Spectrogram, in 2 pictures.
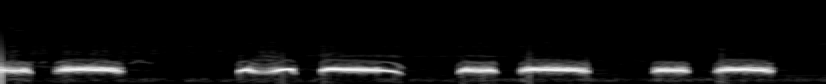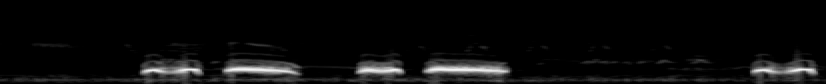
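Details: Newly trained spotted dove on its first outing as a ground decoy, giving deep, hollow cooing phrases of clipped double notes followed by longer held coos, with a short quiet pause between bursts.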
